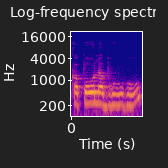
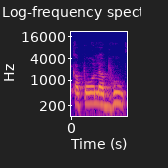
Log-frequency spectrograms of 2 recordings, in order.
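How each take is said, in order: First: The final h is followed by an echoed vowel. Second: The word stops without any echoed final vowel. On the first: "So you can completely say bhuhu" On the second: "Some parts they'll say kapola bhu"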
